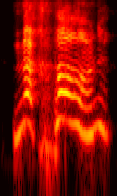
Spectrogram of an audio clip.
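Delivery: says speaking of Macron with a French accent, loud and high; French-accented Macron, nasal vowels, dropped r. Shown as a demonstration. Vlogger showing off her French accent to viewers, French accent. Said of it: "that's my French accent".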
